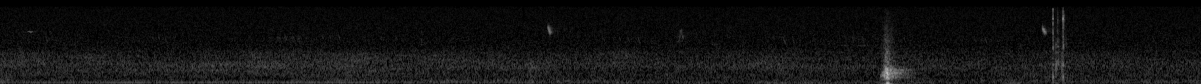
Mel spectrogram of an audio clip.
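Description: Faint steady outdoor hiss with a couple of brief, high bird chirps. A single low thump just before nine seconds in is the loudest sound, followed about a second and a half later by three quick, sharp clicks.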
